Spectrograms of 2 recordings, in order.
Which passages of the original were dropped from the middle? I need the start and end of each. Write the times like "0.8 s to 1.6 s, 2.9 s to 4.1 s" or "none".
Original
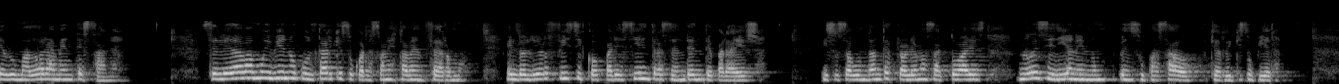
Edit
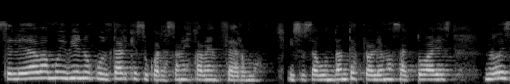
4.9 s to 8.2 s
